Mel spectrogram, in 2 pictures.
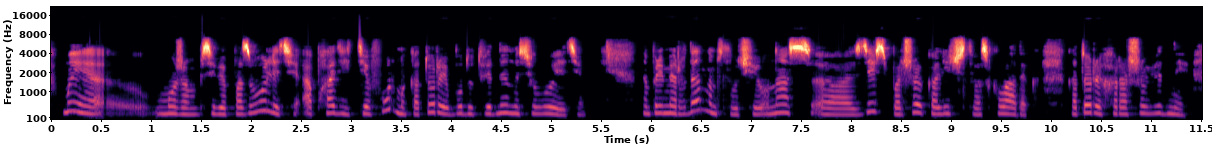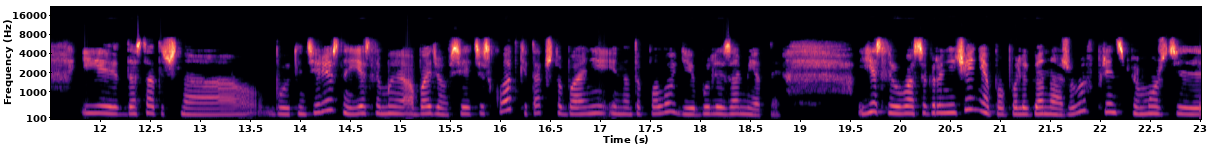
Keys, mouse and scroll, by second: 3.1-4.8 middle drag, 7.7-9.4 middle drag, 9.9-11.7 middle drag, 18.0-19.8 middle drag, 20.0 right click, 20.8-22.6 middle drag, 22.2 e.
